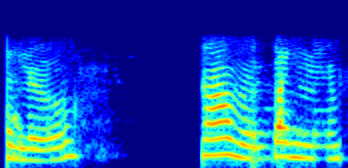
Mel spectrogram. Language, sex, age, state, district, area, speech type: Kannada, female, 18-30, Karnataka, Udupi, rural, conversation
